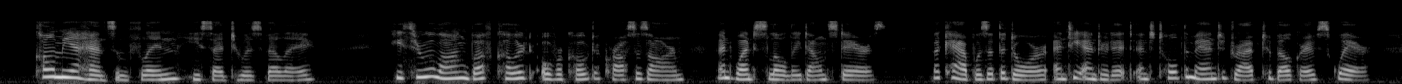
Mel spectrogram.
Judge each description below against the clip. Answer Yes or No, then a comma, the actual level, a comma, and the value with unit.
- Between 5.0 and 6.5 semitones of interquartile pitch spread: No, average, 4.5 semitones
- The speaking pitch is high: Yes, high, 230 Hz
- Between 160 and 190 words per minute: Yes, average, 185 wpm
